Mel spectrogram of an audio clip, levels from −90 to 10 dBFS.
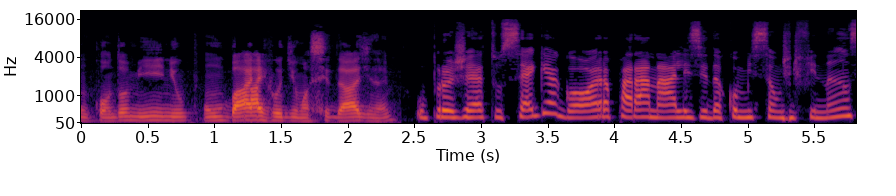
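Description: At 1.23–1.33 s, 3.87–3.93 s and 5.26–5.37 s, frames out of order: adjacent blocks of about 46 ms, 23 ms and 46 ms play swapped, giving a brief garbled flutter, and no time lost.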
